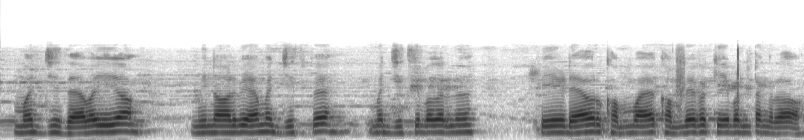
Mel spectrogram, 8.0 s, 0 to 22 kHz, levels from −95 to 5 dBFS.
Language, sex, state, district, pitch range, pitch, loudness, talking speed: Hindi, male, Uttar Pradesh, Muzaffarnagar, 150-160 Hz, 155 Hz, -18 LUFS, 165 wpm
